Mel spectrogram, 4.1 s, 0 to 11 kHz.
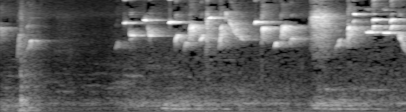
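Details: Campero goldfinch from 2017 starts after a near-silent second, then bursts into rapid, tinkling chirps and buzzy twitters in quick succession.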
